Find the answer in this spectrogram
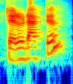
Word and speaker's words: pterodactyl: Rule number 1, it is silent in the combinations PS, PT and PN at the beginning of the words, okay, like psychology, pterodactyl, pneumonia, okay, these three words.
